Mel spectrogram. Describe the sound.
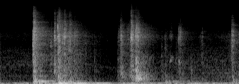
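A door being shut gives a few sharp knocks and thuds over a low, steady rumble.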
